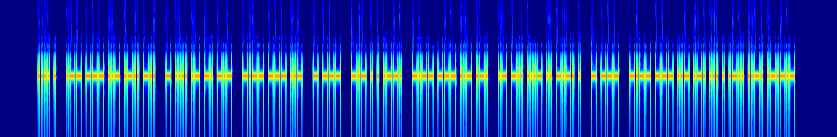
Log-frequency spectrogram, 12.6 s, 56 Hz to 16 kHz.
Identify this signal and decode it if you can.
Morse code, heard as a keyed tone, about 50 wpm, 700 Hz. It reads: HE WOULD THANK YOU TO KEEP YOUR ADVICE TO YOURSELF.
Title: Sentences from Top 1100 Words 50wpm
